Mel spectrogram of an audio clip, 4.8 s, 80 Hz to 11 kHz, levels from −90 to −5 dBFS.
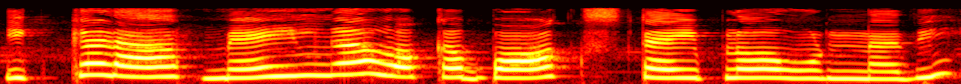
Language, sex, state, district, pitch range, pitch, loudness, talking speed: Telugu, female, Andhra Pradesh, Annamaya, 325-385 Hz, 340 Hz, -13 LUFS, 100 wpm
